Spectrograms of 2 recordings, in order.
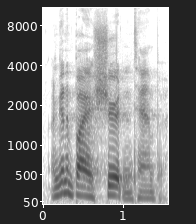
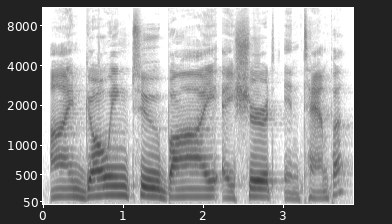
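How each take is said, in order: First: Going to is squashed quickly into gonna. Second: Going to is said carefully and in full.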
